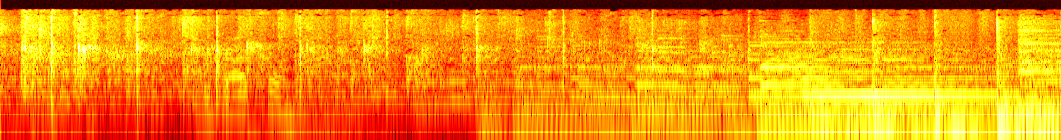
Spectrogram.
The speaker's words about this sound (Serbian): I aplauz. Poezija ulazi u modu.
